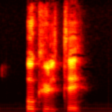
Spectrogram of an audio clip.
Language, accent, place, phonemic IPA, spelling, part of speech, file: French, France, Lyon, /ɔ.kyl.te/, occulter, verb, LL-Q150 (fra)-occulter.wav
- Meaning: to occult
